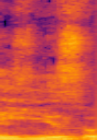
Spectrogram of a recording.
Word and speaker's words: Ntiyiso: with that end, not yes, Ntiyiso. with an Ntiyiso yes. A lot of people, they always struggle to pronounce the name.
